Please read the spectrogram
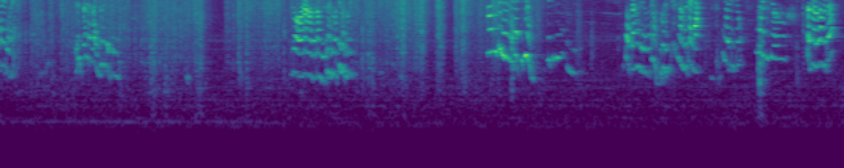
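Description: High-pitched, squeaky voice sounds in short bursts that bend up and down in pitch, about half a dozen times.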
